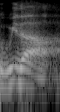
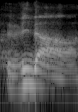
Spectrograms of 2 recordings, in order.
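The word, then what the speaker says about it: Widar: par les Belges, puisque le W se Yarno prononce OUE. Ouidar. Donc tu me feras le plaisir de ne plus dire Vidar.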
